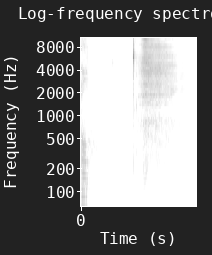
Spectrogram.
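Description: Mostly near silence, with a short click about a second in followed by a soft intake of breath, picked up close by a clip-on lapel microphone.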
